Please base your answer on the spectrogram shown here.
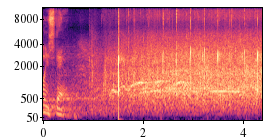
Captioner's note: applause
